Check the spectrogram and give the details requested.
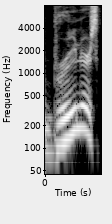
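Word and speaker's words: Brunner: know the real Mr Bruner or like it's a friend of their moms or something like that that person spells it B Ru n n r but pronounces it Bruner I think this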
